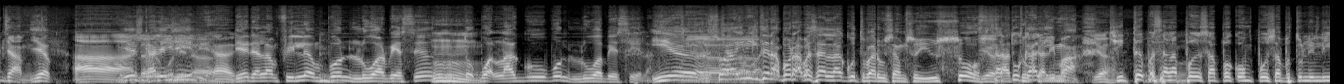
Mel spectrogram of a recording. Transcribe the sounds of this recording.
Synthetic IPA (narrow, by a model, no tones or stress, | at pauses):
amjəp̚ | ajɛsaliidiədalamfiləmpʊnluarbiasəunʊk̚buat̪̚laɡupʊnluarbiasəla̰hiəsohainĩkit̪ənaʔboɾaʔpas̬alːaɡut̪əbaɾusamsojusosat̪ukaliimat͡ʃit̪əpasalapəsapəkomposap̬ət̪ulili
